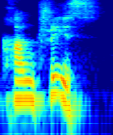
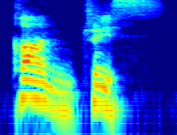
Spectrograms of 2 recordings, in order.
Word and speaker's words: countries: A-nya dibaca a, impacts on different countries. Nah, ini menarik juga di mana OU-nya dibaca A. countries. Oou-nya dibaca a lalu eh e-nya dibaca I aja.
